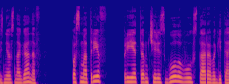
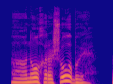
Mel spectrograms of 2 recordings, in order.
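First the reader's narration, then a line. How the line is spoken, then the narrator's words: Sighing. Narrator (Russian): вздохнул дядя Петя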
